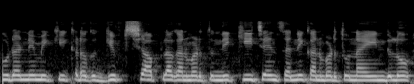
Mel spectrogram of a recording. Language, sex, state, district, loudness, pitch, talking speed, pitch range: Telugu, female, Andhra Pradesh, Guntur, -20 LUFS, 205 Hz, 160 wpm, 200-215 Hz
